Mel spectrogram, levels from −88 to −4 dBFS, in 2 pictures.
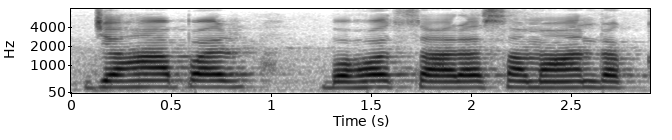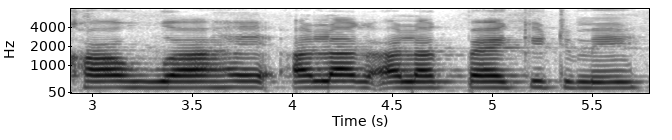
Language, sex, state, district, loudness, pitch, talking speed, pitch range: Hindi, female, Madhya Pradesh, Umaria, -13 LUFS, 215 Hz, 125 wpm, 210-220 Hz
